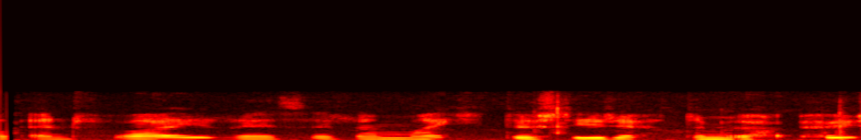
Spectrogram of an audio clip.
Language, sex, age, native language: Icelandic, female, 11, Icelandic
